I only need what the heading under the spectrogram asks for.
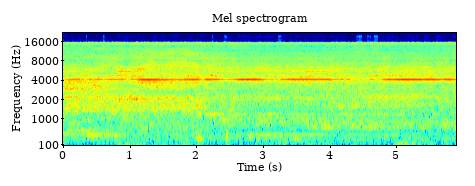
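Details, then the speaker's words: Black & Decker BDLCE101 vacuum: loud, steady high-pitched scream from an unloaded motor with no brush-roll thrum; roller brush not spinning, owner suspects broken drive belt. "the wheel is not spinning. And that's what we're going to check into right now. The uh roller brush, the brush is not spinning. So, I'm suspecting the belt's bad."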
